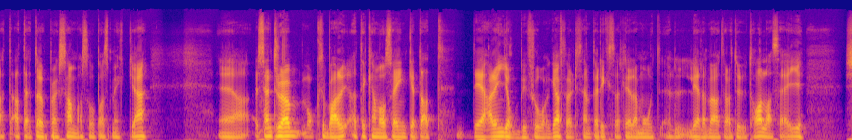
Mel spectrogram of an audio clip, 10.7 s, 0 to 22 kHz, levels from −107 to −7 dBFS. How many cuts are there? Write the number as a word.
two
